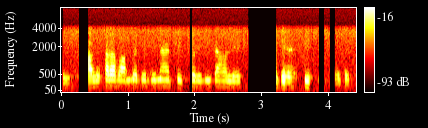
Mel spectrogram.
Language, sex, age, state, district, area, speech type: Bengali, male, 45-60, West Bengal, South 24 Parganas, rural, conversation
